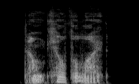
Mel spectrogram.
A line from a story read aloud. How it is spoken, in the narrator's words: Fox whispered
